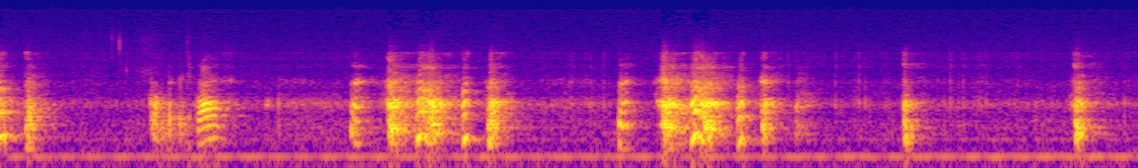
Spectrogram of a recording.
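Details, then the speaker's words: Teaching cough recordings: loose, wet, rattly cough of acute bronchitis, then short, suppressed, timid dry coughs of painful pleurisy. "la tos seca irritativa del carcinoma broncogénico la tos húmeda de la bronquitis aguda y la tos seca tímida deuda de la pleuresía dolorosa escuchemos las"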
